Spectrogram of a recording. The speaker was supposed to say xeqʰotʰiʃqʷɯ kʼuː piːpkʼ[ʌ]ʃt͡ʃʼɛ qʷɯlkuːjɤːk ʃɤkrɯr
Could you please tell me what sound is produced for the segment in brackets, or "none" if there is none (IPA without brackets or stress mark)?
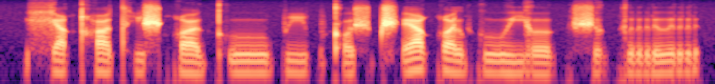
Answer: ɔ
